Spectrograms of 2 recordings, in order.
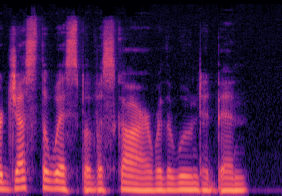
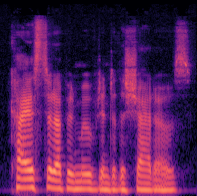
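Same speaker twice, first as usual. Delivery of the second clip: ordinary delivery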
